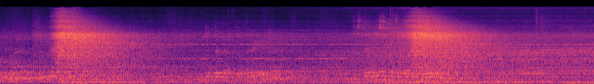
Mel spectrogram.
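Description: A film soundtrack plays through loudspeakers in a large, echoing hall.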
